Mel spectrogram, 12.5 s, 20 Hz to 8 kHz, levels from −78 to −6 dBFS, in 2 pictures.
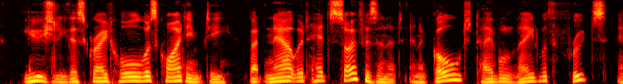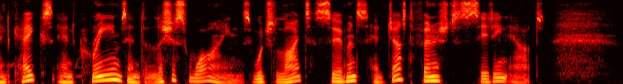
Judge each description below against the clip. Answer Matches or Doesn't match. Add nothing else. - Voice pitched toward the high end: Doesn't match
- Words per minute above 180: Doesn't match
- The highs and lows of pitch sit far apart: Matches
